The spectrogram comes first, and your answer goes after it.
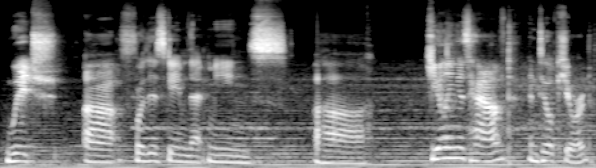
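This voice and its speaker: Higher-voiced man running a tabletop game. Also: slow pace. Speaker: game master. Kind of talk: narrating a tabletop fantasy game. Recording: loud cinematic music underneath.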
